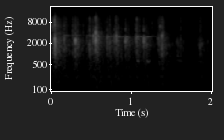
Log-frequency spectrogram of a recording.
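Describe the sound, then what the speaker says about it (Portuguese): A small audience at a climate observatory talk claps in a quick, steady patter of distinct handclaps, quiet and close, fading out and then giving one last short burst of claps. "Muitas palmas para Isilane"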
